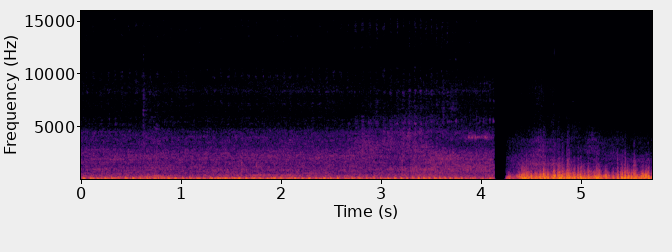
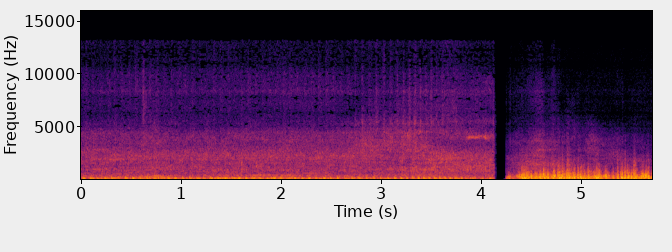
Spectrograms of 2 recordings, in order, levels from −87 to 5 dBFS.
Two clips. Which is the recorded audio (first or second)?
first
